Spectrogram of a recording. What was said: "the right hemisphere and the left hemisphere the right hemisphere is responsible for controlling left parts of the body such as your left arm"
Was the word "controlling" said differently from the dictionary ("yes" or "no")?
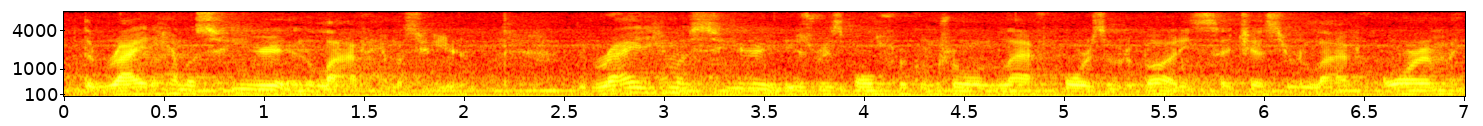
yes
